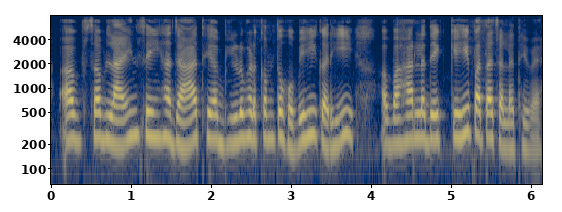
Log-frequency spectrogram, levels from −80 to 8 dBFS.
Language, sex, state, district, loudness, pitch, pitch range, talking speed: Hindi, female, Chhattisgarh, Raigarh, -16 LUFS, 235 Hz, 210-245 Hz, 215 wpm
